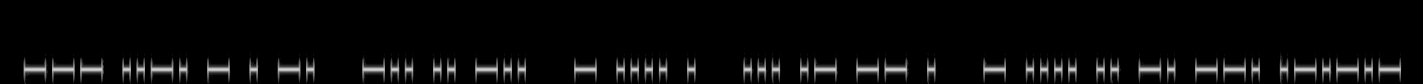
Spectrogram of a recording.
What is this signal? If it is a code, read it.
Morse code, heard as a keyed tone, about 17 wpm, 700 Hz. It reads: OFTEN DID THE SAME THING.
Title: Sentences from Top 1000 Words - Review Part 1 - 17wpm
